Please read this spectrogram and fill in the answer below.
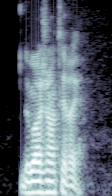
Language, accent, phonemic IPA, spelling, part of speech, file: French, France, /dɔ.ma.ʒɛ̃.te.ʁɛ/, dommages-intérêts, noun, LL-Q150 (fra)-dommages-intérêts.wav
- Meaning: alternative form of dommages et intérêts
